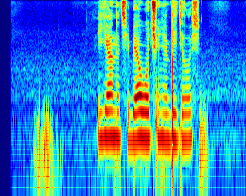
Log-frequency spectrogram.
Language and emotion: Russian, neutral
